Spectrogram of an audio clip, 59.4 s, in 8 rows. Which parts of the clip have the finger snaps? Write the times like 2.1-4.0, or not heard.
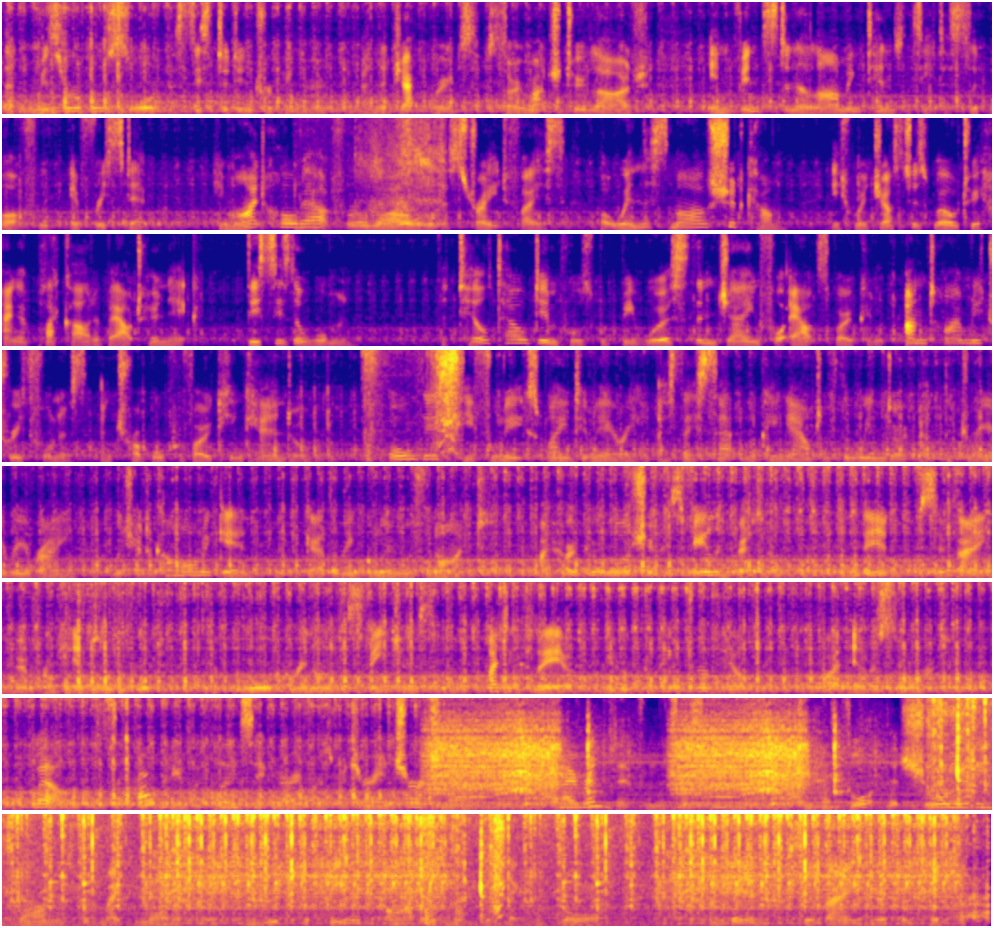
not heard.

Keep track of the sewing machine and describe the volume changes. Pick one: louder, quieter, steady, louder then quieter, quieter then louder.
quieter then louder.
